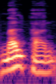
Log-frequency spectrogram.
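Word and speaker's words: ܡܠܦܢܝ: So he said malpan because that yud is silent.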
